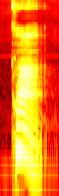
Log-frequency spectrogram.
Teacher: suara tidak mengalir saat kita melafalkan huruf Kaf karena tertutupnya makhraj dengan sempurna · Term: syiddah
